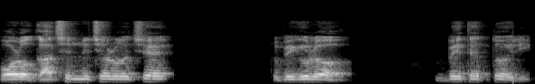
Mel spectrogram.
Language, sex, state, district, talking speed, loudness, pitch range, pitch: Bengali, male, West Bengal, Jhargram, 80 wpm, -17 LUFS, 120-130 Hz, 125 Hz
